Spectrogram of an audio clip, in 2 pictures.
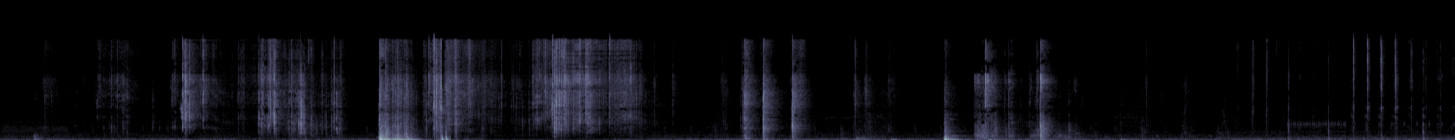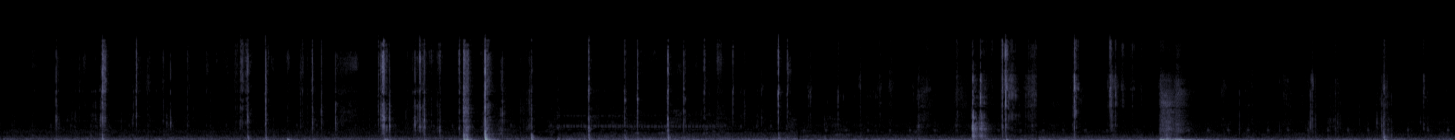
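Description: Hands and small repair tools working on a cracked iPhone: scattered sharp clicks and taps of a screwdriver, tools and long nails against the phone's glass and frame, with several short scraping, tearing sounds, the loudest about four to six seconds in.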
